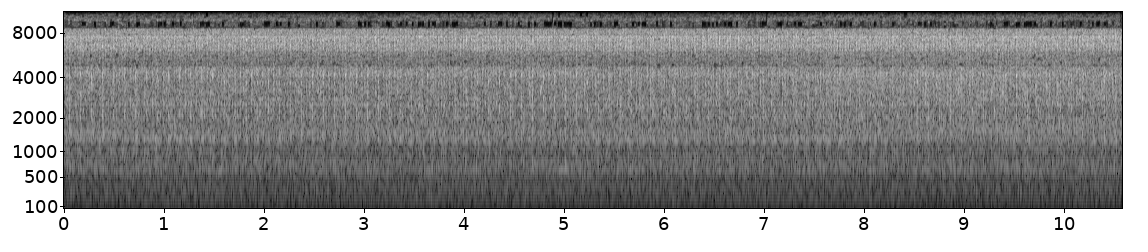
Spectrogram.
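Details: Skoda Fabia 2 with a 1.4 engine at idle after the camshaft cover with camshafts was replaced: a regular, light knock about three times a second rides over the engine; the cause is still unknown.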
